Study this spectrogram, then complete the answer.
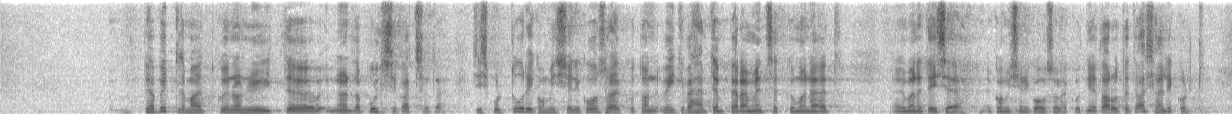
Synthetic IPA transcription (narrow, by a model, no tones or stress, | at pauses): peɑbyt̪ːˑle̞mɑe̞t̪ːˑkujnonyːd̪̥niøld̪ɑpulsikɑt̪sud̪̥ɑsiskult̪ːˑuːɾiko̞misːio̞nʲiko̞ːso̞le̞kːˑud̪̥o̞nve̞jt̪ivæɦe̞mt̪e̞mpːe̞ɾɑme̞nt̪set̪kujmɤned̪̥ | mɤnet̪e̞jse̞ko̞misio̞nʲiko̞ːso̞le̞kːˑud̪̥niet̪ːˑɑɾut̪ːˑɑt̪ʲːiɑsjɑlikːˑult̪ˑ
